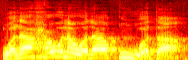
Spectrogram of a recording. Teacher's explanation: حولہ میں جو ہا ہے اس کو ہم نرمی کے ساتھ ادا کریں گے حلق کے درمیانی حصہ سے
